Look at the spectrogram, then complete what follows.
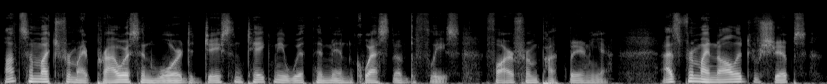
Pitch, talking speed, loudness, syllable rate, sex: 100 Hz, 205 wpm, -21 LUFS, 4.9 syllables/s, male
